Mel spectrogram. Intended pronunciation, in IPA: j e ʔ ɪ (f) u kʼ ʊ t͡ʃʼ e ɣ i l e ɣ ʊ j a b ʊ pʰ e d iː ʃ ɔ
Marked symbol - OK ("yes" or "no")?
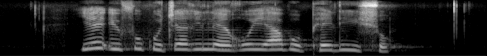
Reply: yes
